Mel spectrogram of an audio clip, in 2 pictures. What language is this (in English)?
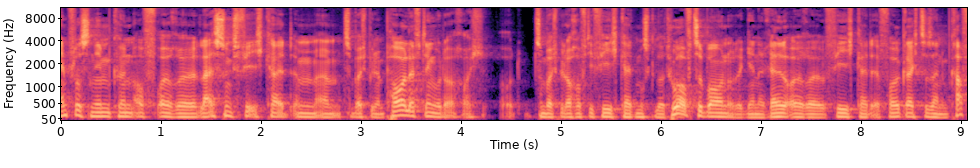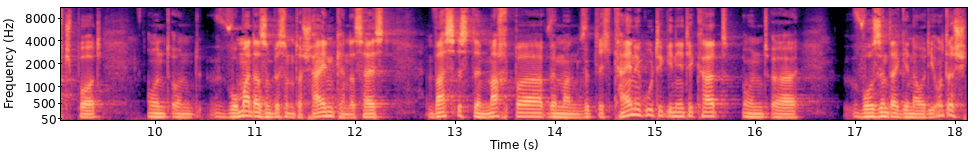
German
